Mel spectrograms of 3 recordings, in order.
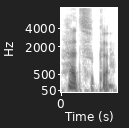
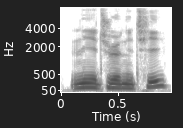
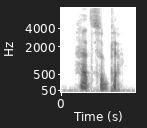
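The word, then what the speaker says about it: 二十日: japonaise et exception également pour le 20 on va dire hatsuka on va pas dire ni jichi même si on vous comprendra si jamais vous dites niichi mais le mot adapté c'est hatsuka hatsuka pour dire le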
